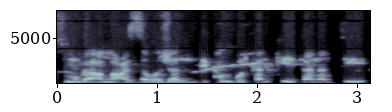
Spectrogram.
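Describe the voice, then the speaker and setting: Man from Gaza, Arabic accent, religious talk, measured and courteous, dull radio sound. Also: mid-range voice, flat delivery, no echo. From Gaza, Palestine. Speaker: guest speaker.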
